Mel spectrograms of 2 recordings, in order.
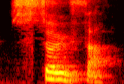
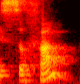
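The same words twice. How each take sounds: First: The stress falls on the first syllable. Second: The stress falls on the second syllable. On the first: The speaker calls it right. "we put the stress on the O" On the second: The speaker calls it wrong. "A lot of uh, Italian students say sofa"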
